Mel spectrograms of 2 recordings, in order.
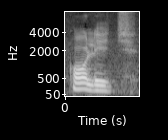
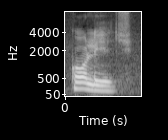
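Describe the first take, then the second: Both takes have the same delivery.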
